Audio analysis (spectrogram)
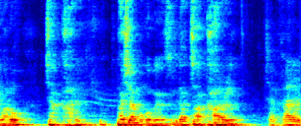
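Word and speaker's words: זכר: 이 자인이 지읒 발음이에요. 지읒. 늘 말씀드렸죠? 이 카메츠라고 하는 우자가 생긴 게 아 발음입니다. 아. 그게 나중에 구본손인데요. 기억이에요. 기억. 그 다음에 이것도 파타월에서 카, 자카, 이걸 레쉬라는 단어 르 소리 납니다. 그래서 자카르 이렇게 읽게 됩니다.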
